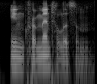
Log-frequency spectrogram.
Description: (ĭnkrə-mĕntl-ĭzəm)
